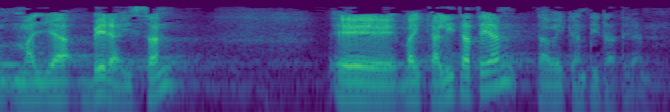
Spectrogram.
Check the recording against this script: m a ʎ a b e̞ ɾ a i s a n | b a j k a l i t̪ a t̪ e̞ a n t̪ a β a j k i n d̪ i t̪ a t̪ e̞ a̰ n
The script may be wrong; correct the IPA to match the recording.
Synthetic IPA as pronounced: m a ʎ a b e̞ ɾ a i s a n | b a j k a l i t̪ a t̪ e̞ a n t̪ a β a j k a n t̪ i t̪ a t̪ e̞ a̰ n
